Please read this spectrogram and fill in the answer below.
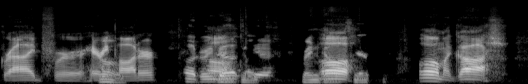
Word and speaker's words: Gringotts: I got on the Grindelwald. Is it Grindelwald's? I can't pronounce it right. I think I'm saying it right. But Grindelwald's bank ride for Harry Potter. Oh, Gringotts, yeah.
